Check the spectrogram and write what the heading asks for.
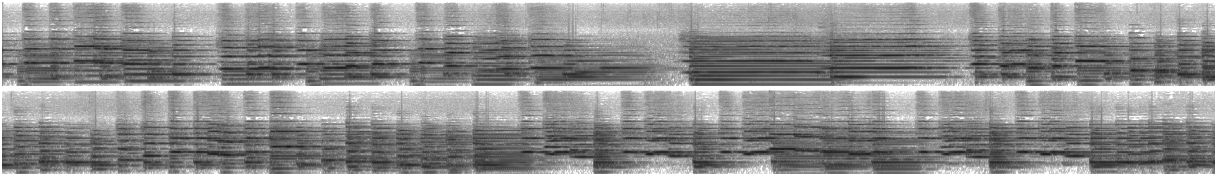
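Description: Transverse flute and grand piano playing a classical duet, the flute carrying the melody over piano accompaniment. About eight seconds in the music dips briefly, then long held notes sound for a few seconds before quicker passages resume.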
